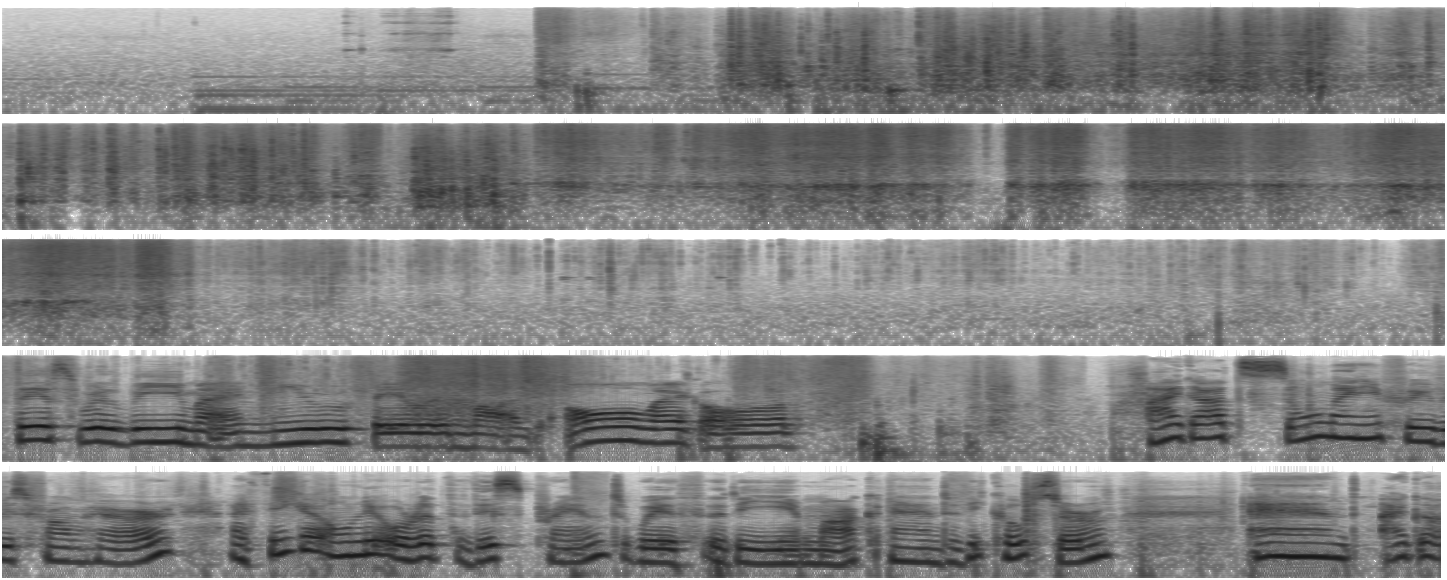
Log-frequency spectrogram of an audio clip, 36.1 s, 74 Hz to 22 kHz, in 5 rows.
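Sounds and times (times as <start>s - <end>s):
plastic bag crinkling: 2.7s - 27.1s.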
